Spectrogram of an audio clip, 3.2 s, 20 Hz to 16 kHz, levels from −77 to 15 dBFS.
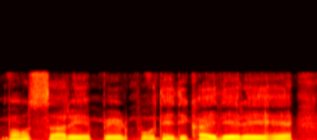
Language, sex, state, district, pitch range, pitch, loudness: Hindi, male, Uttar Pradesh, Saharanpur, 110-125 Hz, 115 Hz, -14 LUFS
